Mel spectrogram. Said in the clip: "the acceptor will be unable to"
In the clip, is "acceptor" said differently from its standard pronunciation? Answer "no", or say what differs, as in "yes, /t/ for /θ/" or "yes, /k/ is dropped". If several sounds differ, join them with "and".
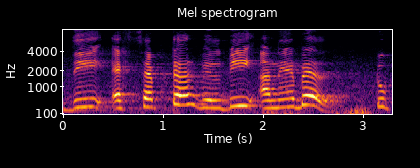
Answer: no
